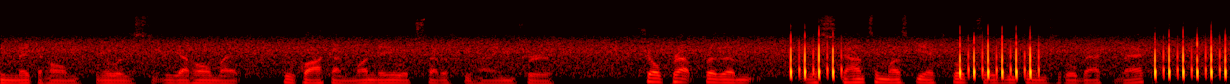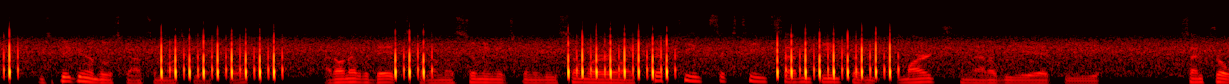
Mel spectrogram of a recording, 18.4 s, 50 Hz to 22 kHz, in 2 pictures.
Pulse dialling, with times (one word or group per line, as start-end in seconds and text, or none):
5.9-6.3 4
7.2-7.8 6
8.7-9.4 7
10.4-11.4 9
12.2-12.5 3
13.5-14.3 8
15.1-16.0 9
